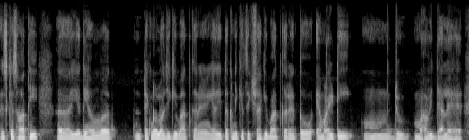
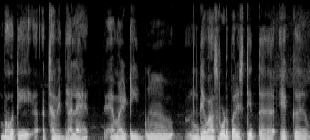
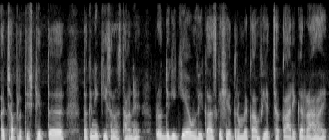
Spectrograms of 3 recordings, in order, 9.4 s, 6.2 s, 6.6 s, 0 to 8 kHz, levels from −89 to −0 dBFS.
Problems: none marked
